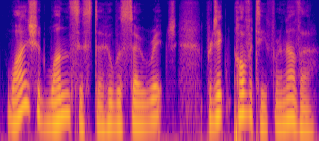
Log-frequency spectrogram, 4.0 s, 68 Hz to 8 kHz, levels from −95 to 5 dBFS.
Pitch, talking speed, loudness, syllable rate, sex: 130 Hz, 180 wpm, -20 LUFS, 5.5 syllables/s, male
